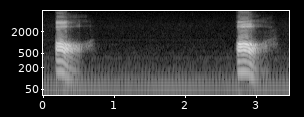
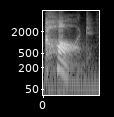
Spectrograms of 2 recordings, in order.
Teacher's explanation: another back vowel where the lips are slightly rounded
